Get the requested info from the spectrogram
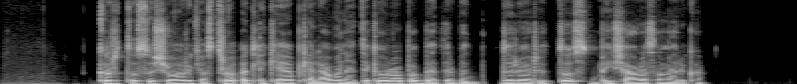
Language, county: Lithuanian, Klaipėda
